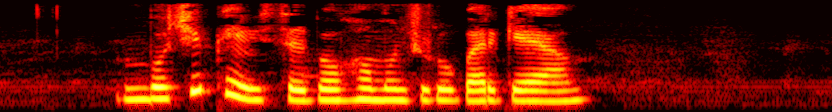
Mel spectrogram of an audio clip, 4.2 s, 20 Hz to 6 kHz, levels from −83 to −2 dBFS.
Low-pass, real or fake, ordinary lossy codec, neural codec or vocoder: 5.4 kHz; real; MP3, 32 kbps; none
